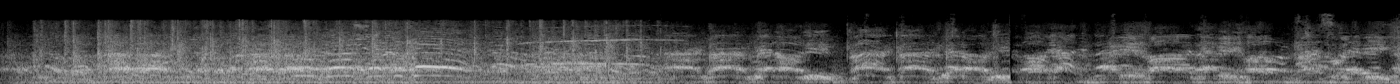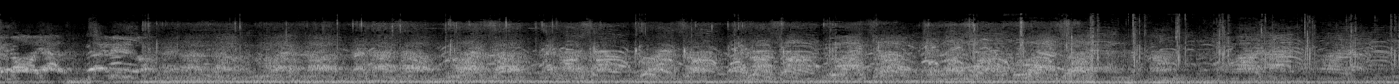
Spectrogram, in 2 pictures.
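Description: A large protest crowd shouts and chants loudly and continuously at street protests over economic grievances and soaring currency prices, voices overlapping in a dense roar with rhythmic bursts of raised cries throughout.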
